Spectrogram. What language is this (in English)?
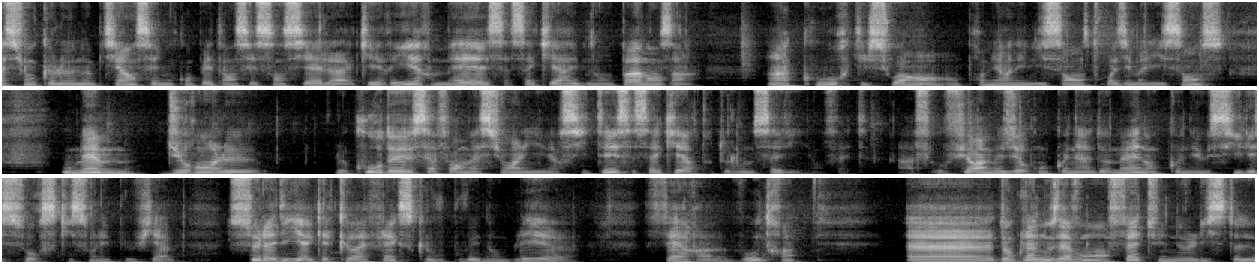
French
